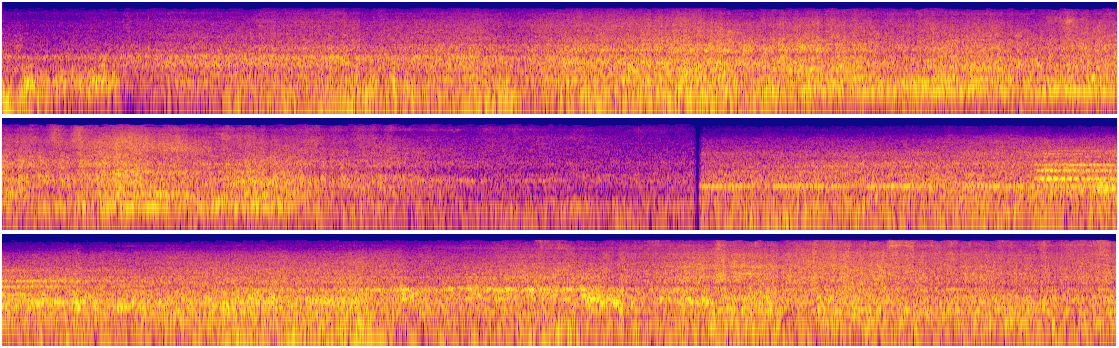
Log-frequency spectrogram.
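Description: Meitetsu electric trains passing through a station without stopping. The rumble and wheel clatter of one train rise and fade over the first several seconds. After an abrupt change, a steady tone sounds while a second train's rumble builds and it runs past.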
